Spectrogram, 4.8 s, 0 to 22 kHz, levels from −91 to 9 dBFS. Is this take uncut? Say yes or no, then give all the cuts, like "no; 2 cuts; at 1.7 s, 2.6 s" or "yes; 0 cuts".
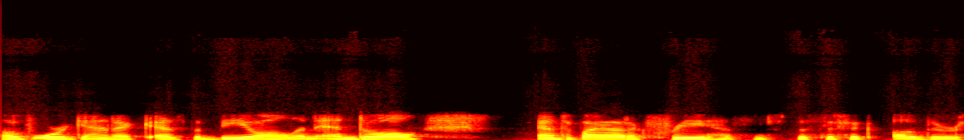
yes; 0 cuts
